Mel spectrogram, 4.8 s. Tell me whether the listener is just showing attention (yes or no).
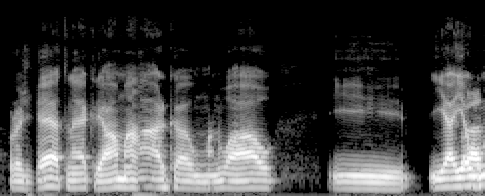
yes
